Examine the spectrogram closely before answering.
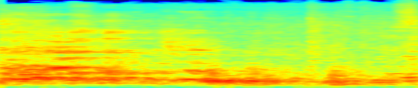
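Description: A girl laughs.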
